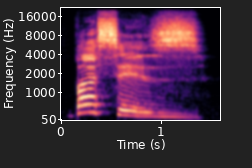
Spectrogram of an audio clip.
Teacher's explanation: That final S is pronounced as a Z.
